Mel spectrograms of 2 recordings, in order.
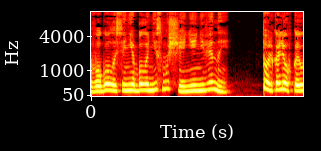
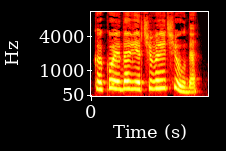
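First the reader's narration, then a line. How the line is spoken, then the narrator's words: Girl giggling. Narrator (Russian): Хихикнула одна из девушек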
